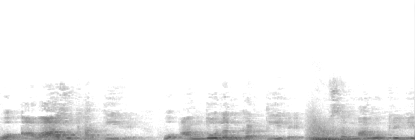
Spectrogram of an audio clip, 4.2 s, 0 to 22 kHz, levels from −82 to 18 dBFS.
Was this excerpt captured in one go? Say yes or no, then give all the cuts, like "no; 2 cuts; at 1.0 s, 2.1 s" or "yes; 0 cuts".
no; 1 cut; at 3.1 s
